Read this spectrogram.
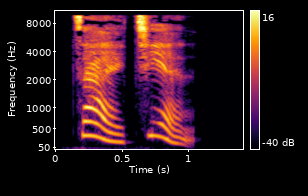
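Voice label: "zaijian", Chinese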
